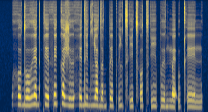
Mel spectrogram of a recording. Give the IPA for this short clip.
h o d o ɣ ɛ d k e θ e k ɐ ʒ ɨ h e d i d ʎ ɐ d ɐ d p e pʼ ɨ ʎ t͡sʼ i t͡sʼ o t͡sʼ i p ɨ d m ɛ ʔ u kʼ e n

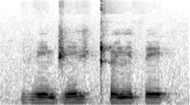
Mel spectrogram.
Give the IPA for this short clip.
v ẽ d͡ʒ ẽ ʒ ɪ ʈʰ ə̃ lʲ ə̃ θ e

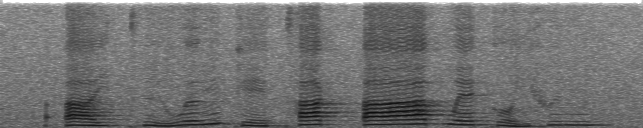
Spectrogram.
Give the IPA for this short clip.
ʔ a˨˩ j t̪ʰ ɨ˨˩˨ w ə˧˥ ŋ k e˨˩ t̪ʰ a˦˥ k̚ ʔ aː˦˥ t̚ w ɛ˧˥ k o˨˩˨ j f ɨ˧ ŋ

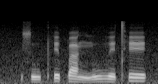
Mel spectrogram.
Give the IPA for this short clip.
s uː˨ pʰ e˦ p aː˦˨ ŋ n uː˦ β e˨˦ tʰ eː˦

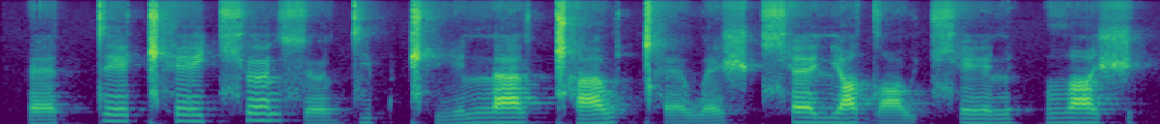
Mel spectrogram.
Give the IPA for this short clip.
ɛ˩ tː e˥ ǁʰ e˥ t͡ɕʰ ɵ˥ l s ɵ˩ l tʲ ɵ˧ p ǁʰ i˩˧ lː a˥ l ǁʰ a˧˥ w ǀʰ ɛ˩ w ɛ˩˧ ʃ t͡ɕʰ ɛ˥ lʲ e˧˥ dˤ ɵ˩ w t͡ɕʰ e˥ l | ðˤ e˥ ʃ

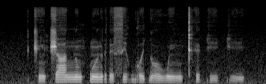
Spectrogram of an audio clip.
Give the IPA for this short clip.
t͡ʃ ĩ˨ t͡ʃ aː˦ n ũ˦ k͡p ũ˦ r ɾ ɪ˨ s i˦ ɡʷ i˨ ɗ o˨ w ĩ˨ ŋ kʰ ɪ˦ k iː˨ k i˨

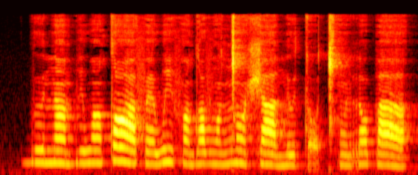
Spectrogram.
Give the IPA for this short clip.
b ɯ n ã b i w ɔ̃ tˤ a f ɛ w i f ũ dˤ ɯ v ɔ̃ ŋ͡ǀ ɔ̃ ʃ a n ɯ t ɔ̰ ǀʰ ũ r ɔ p a

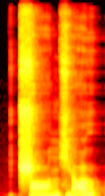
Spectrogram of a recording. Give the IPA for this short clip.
ʈ͡ʂ ɑ˨˩ ŋ ɕ j ɑ˦ ʊ̯

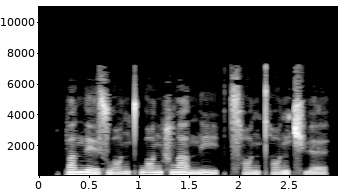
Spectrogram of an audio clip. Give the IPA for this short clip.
p a˦ n e˨˦ ɪ̯ s w ɑ˨˦ ŋ t̪ʰ w ɑ˦ ŋ ʂ w ä˥˨ n̪ i˥˨ | t͡sʰ ɑ˦ ŋ t̪ʰ ɑ˦ ŋ t͡ɕʰ ɥ ɛ̰˨˩

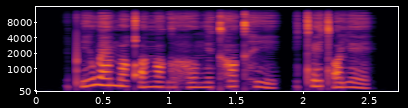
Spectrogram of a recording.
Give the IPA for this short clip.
pʼ i w æ m o qʼ o ŋ ɒ ɡ o h o ŋ e kʰ ɒ kʰ i | tʼ e tʼ ɒ j e

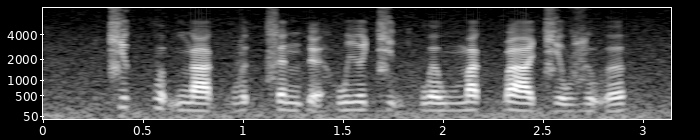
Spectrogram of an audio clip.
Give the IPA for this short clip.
t͡ɕ əː˦˥ k̚ v ə̰˧˨ w ŋ aː˨˩ k̚ v ə˦˥ t̚ s ə˨˦ n ɗ ɛ̰˧˨ h w i˧ ə̯ t͡ɕ ḭ˧˨ n h w ə˧ w m a˦˥ k̚ ɓ aː˧ t͡ɕ ə˨˦ w z ṵ˧˥ ə̯

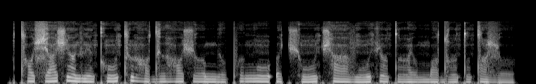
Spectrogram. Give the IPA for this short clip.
tʰ ɒ ɕ a ʃ ã vʲ ã kʰ õ tʰ ə̃ ɦ ɒ d ɘ ɦ ɒ ʃ ɵː mʲ o pʰ ɵ ŋ õː ʔ ə t͡ʃʰ õ t͡ʃʰ aː v õ ç ũ tˤ ũ j ɵ m ɒ d w ə̃ tˤ ə̃ tˤ ə ɮ ɵ

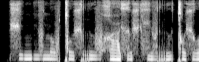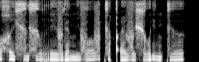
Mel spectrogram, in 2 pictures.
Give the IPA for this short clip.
ʃ i ŋ i v n ɔ v ǀ o ʃ r ɯ v χ a xʲ ɔ ʃ xʲ e v r ɯ ǀ ɔ ʃ o χ i xʲ ɯ xʲ o r e v ɾʲ a n i v ɔ v kʲ ə qʼ i v ə ʃ o ɾʲ e n kʲ ə

